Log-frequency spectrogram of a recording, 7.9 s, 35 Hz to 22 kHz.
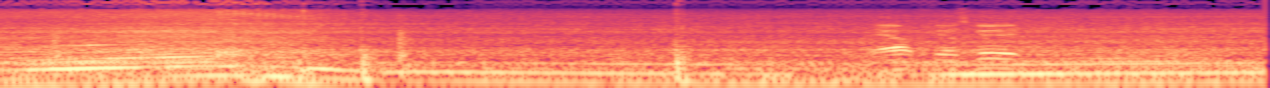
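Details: Turbo BMW E46 after a new turbo fitted and exhaust leaks fixed: engine pulls cleanly through the revs with a smooth rising note and brief turbo whoosh, no exhaust puffing or ticking; healthy acceleration.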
